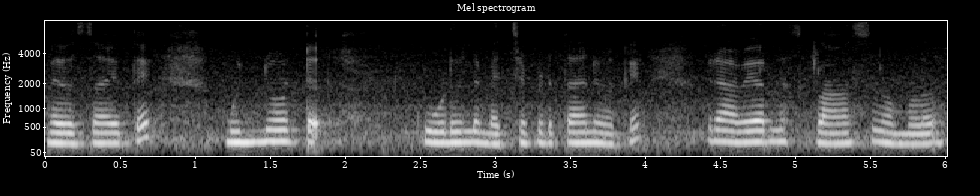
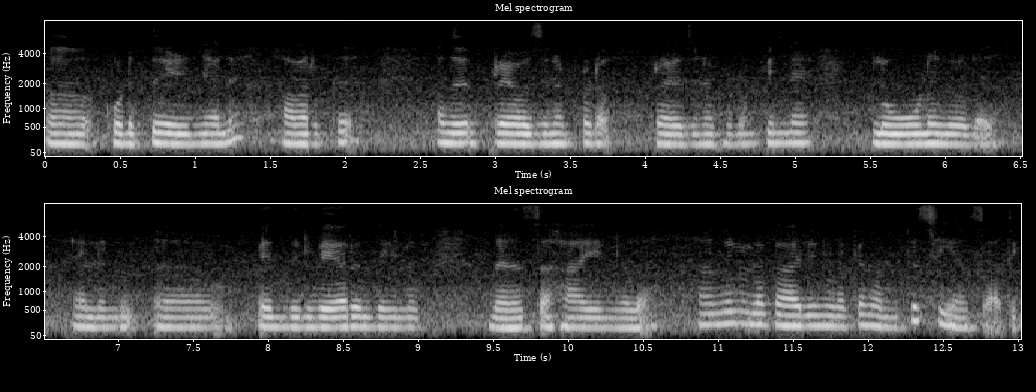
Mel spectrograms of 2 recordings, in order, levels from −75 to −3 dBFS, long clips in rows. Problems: constant background noise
